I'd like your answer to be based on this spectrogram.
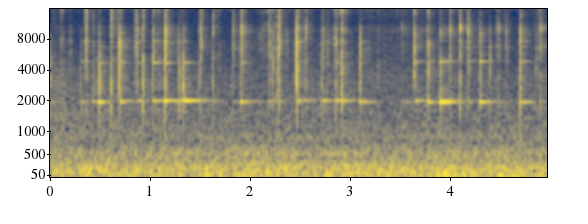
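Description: A thick green glass ashtray is held close while long nails tap its sides, producing many quick, bright clinks. The taps are short and dry, with a faint ringing tone near 2 kHz and a soft low hum underneath.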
